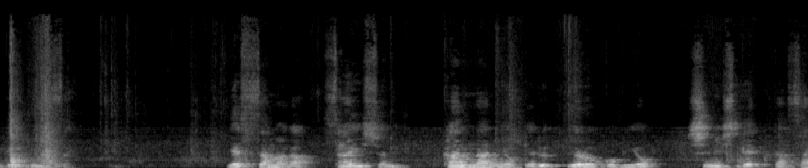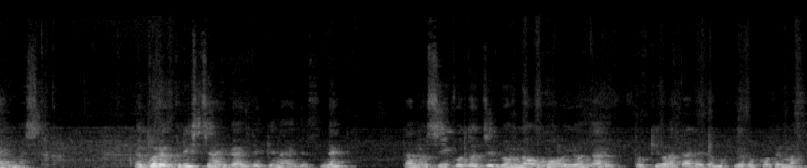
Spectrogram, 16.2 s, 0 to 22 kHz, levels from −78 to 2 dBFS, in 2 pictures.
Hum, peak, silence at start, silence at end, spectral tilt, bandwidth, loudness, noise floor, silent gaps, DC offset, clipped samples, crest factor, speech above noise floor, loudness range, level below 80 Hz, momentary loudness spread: none; 0 dBFS; 0 s; 0 s; -6 dB/octave; 20 kHz; -22 LUFS; -54 dBFS; none; under 0.1%; under 0.1%; 22 dB; 33 dB; 6 LU; -82 dBFS; 15 LU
